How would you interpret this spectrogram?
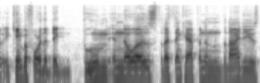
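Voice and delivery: ordinary talk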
